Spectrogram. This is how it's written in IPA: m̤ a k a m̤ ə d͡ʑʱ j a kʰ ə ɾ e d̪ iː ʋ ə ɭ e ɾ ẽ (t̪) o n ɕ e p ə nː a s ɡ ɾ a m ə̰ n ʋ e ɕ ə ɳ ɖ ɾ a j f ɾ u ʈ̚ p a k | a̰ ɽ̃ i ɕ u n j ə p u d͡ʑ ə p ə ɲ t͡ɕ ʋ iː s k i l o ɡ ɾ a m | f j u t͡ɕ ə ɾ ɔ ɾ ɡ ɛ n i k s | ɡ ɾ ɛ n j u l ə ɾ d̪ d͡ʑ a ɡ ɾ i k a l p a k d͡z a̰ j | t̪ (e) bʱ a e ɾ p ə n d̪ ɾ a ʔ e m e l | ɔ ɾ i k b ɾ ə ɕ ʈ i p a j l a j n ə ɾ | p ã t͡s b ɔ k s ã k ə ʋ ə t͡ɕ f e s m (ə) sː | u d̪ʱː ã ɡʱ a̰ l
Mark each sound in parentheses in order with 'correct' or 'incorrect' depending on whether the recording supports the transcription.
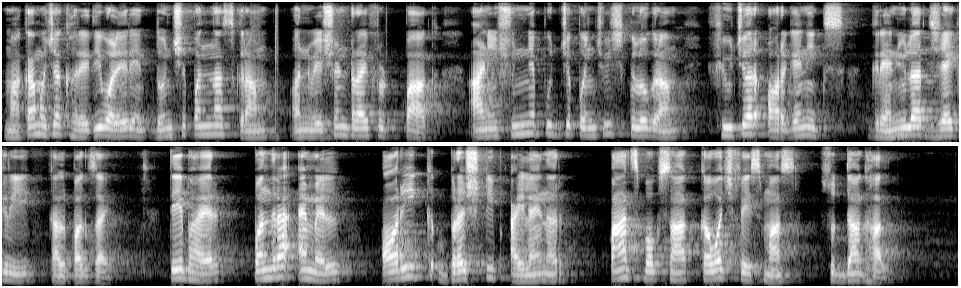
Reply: incorrect, correct, incorrect

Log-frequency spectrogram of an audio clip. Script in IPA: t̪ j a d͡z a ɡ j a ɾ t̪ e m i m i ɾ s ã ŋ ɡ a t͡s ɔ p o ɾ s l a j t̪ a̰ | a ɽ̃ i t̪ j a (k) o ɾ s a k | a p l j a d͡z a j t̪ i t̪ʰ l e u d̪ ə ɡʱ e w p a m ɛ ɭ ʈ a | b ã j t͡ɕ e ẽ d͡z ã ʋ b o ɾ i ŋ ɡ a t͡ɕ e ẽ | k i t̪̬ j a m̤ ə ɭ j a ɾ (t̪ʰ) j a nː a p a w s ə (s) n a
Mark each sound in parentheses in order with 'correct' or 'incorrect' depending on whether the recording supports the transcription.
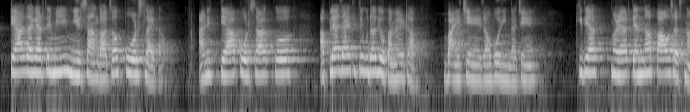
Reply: incorrect, incorrect, correct

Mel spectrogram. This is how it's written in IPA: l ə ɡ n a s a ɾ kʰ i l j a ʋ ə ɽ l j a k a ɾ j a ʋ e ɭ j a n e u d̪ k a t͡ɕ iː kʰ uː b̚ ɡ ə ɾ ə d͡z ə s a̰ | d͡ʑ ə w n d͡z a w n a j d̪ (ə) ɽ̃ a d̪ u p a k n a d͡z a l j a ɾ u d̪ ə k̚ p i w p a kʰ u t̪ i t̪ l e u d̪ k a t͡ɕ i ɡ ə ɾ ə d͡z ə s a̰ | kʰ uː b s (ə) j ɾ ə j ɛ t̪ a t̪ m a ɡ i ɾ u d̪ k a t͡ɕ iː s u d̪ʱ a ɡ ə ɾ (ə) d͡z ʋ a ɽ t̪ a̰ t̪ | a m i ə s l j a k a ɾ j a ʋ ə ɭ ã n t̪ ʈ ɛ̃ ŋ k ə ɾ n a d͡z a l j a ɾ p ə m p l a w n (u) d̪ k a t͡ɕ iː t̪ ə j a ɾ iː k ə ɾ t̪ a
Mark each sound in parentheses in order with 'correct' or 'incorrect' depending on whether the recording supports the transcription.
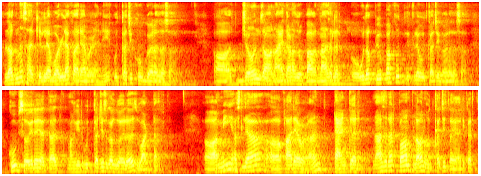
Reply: incorrect, correct, correct, correct

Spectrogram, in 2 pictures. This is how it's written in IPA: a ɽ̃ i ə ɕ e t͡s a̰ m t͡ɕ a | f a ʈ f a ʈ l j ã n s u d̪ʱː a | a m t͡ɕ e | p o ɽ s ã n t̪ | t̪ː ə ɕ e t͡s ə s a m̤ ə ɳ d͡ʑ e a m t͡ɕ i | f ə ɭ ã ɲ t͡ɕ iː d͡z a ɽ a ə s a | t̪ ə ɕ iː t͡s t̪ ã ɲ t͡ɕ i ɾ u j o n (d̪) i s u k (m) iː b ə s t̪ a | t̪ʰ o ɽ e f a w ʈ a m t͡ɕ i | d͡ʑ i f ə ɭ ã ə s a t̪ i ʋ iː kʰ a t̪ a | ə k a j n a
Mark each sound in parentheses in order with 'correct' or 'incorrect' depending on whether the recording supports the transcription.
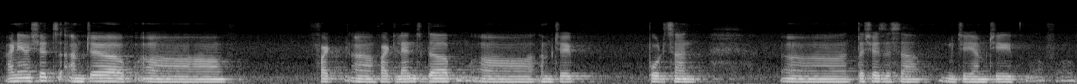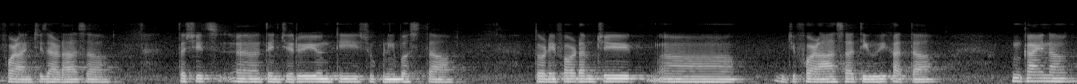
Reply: incorrect, incorrect

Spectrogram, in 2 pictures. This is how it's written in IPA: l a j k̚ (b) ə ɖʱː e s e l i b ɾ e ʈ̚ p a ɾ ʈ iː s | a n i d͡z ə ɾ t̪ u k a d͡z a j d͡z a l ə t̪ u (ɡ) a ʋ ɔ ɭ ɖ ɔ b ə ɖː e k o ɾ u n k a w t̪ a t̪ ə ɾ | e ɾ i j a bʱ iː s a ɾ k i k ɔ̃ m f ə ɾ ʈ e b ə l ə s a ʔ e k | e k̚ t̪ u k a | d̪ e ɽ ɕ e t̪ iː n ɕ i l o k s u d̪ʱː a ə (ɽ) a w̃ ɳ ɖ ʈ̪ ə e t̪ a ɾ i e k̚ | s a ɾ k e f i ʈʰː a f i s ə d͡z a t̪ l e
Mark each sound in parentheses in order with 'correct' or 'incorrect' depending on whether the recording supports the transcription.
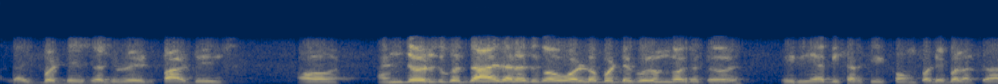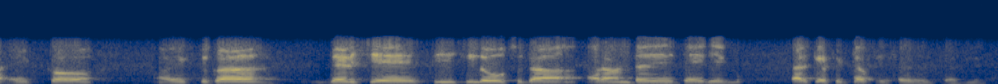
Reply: correct, incorrect, incorrect

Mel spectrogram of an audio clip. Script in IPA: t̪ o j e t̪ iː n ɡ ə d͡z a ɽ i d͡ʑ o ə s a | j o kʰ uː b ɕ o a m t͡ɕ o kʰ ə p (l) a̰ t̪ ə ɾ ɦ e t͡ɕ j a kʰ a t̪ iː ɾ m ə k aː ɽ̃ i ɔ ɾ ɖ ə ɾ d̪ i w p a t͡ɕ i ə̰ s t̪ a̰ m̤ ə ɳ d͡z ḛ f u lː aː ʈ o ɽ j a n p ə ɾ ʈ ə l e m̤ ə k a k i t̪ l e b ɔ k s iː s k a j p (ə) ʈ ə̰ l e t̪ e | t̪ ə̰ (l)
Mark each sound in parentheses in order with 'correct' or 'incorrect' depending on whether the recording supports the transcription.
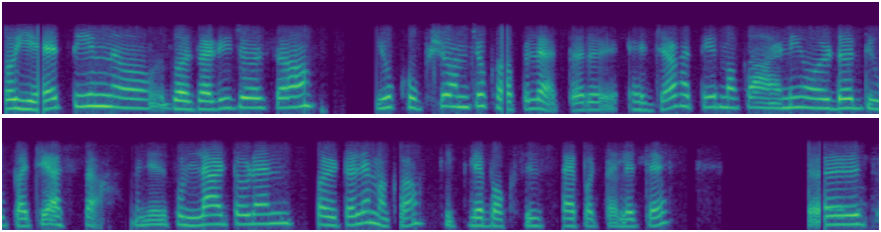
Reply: correct, correct, incorrect

